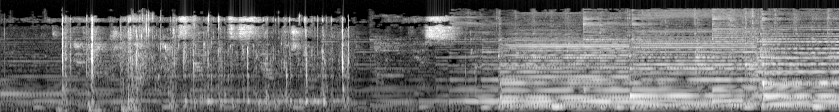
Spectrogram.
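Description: Water splashing into a plastic spin-mop bucket, with sharp plastic clicks, over soft background guitar music; the splashing stops after about three and a half seconds and the music alone carries on, louder.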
